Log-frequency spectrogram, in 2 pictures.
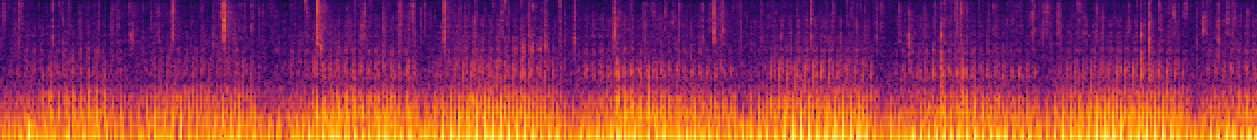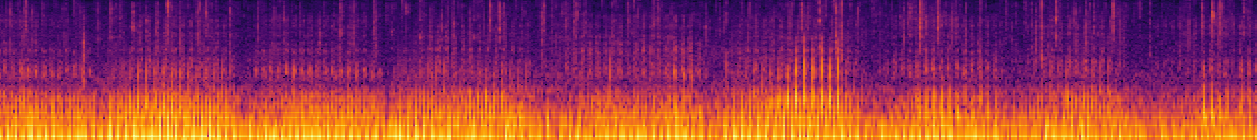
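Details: Purring cat beside a crackling fireplace, the low throbbing rumble pulsing regularly, partly masked by frequent fire pops, with a brief rising sound near the end.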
